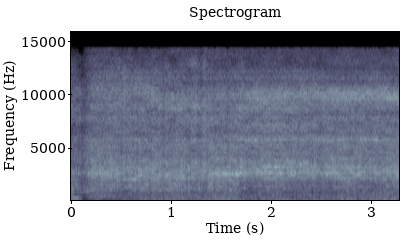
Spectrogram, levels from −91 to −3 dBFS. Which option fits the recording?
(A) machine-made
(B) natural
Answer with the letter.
A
